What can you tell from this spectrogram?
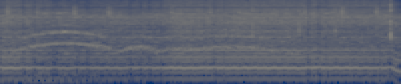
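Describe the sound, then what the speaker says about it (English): A drift car slides with a loud, sustained tire squeal that wavers in pitch over a steady engine drone, close and continuous, with no talking. "look at this thing slide now. Let's see how she drifts."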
